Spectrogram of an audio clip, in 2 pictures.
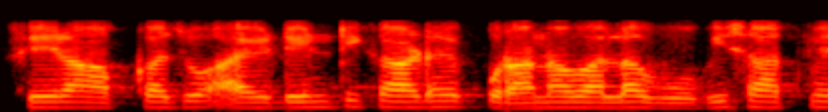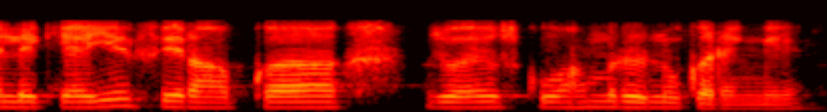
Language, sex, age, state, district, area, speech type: Hindi, male, 30-45, Rajasthan, Karauli, rural, conversation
